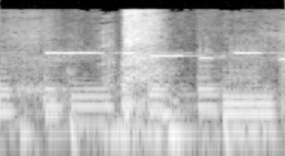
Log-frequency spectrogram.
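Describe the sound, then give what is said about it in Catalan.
A single sharp sneeze bursts out loudly in the middle, a short breathy blast over a faint steady background of soft tones and low hum. “Salut.”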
